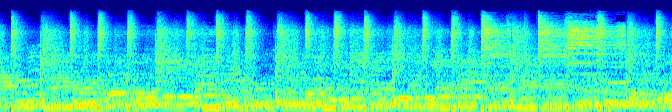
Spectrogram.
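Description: Live rock band playing, with the drum kit heard close up: a steady beat of drum and cymbal strikes over held bass notes and other instruments.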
